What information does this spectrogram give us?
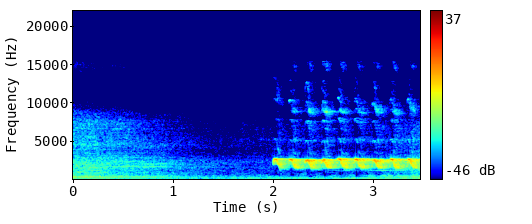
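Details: Bulbul song: after two seconds of quiet hiss, a rapid run of bright, sharply repeated chirps and trills, about three notes a second, with faint room noise.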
